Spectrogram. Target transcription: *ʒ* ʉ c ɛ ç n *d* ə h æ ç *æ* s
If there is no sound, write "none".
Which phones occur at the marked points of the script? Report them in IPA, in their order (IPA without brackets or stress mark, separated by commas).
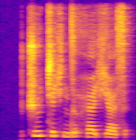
t͡ʃ, d, æ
